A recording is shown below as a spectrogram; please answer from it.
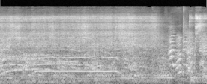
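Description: A DJ's voice through a microphone and PA, calling out to the crowd with one long held call about a second in, over dance music from the decks. Near the end comes a quick run of rising sweeps.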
